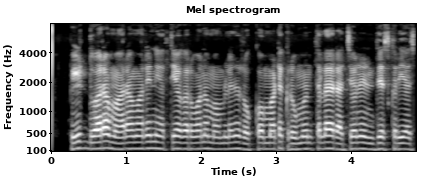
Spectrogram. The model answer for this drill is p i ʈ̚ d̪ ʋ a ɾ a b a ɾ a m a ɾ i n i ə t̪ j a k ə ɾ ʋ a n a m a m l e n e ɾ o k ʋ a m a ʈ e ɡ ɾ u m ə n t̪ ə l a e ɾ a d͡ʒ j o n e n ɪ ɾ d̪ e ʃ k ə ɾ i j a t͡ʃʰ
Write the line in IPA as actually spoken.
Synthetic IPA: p i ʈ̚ d̪ ʋ a ɾ a m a ɾ a m a ɾ i n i ə t̪ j a k ə ɾ ʋ a n a m a m l e n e ɾ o k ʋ a m a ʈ e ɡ ɾ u m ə n t̪ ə l a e ɾ a d͡ʒ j o n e n ɪ ɾ d̪ e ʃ k ə ɾ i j a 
